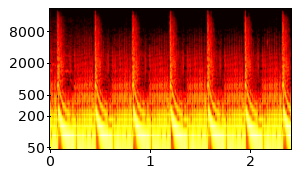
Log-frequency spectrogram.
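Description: A loud, distorted hard techno kick with a pumping reverse bass tail repeats at a fast, driving tempo, about six hits with no voices.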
